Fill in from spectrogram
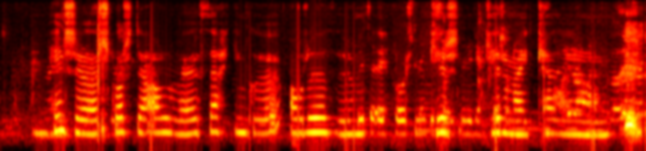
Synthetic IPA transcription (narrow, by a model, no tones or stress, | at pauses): hɪnsɛɣaɾ̥skɔr̥t̪aalvɛɣθɛhciŋkʏawrœːðʏm | cʰɪɾnaicʰɛðinʏm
